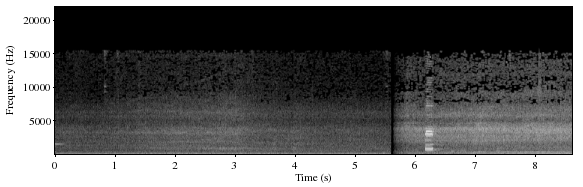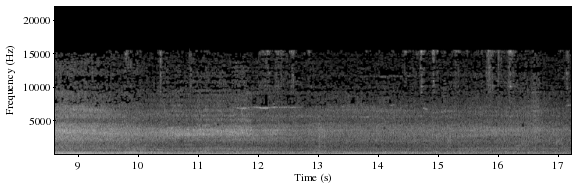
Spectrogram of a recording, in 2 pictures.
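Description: Vehicle engines idling with a low steady hum, and one short, loud car horn toot about six seconds in; indistinct voices in the background.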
